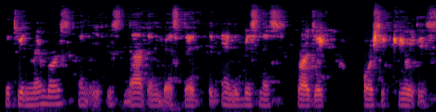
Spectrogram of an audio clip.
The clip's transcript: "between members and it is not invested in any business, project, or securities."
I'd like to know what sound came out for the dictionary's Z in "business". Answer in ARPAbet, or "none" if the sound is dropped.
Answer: S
